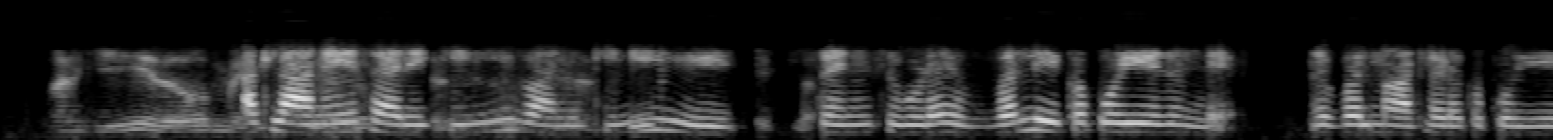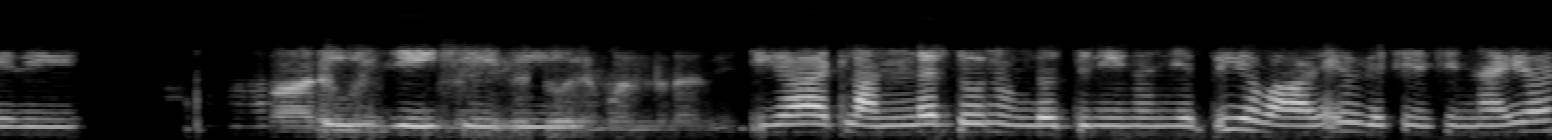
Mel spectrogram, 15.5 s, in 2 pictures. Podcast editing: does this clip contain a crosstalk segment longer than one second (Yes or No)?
Yes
